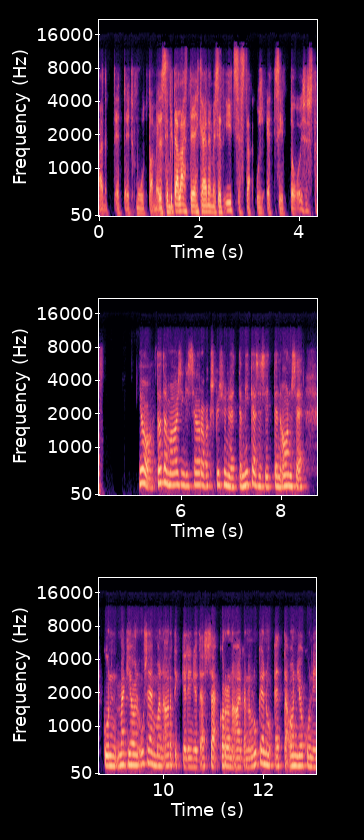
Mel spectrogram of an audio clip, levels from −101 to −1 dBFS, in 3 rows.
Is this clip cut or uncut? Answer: uncut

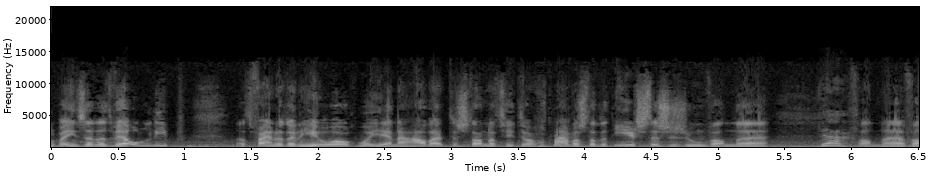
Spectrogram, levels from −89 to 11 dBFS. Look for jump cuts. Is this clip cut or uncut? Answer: uncut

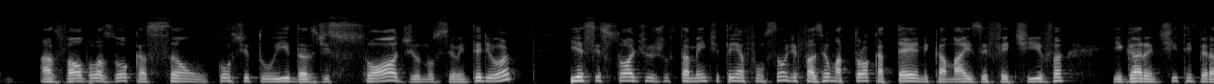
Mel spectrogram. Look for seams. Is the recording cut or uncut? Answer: uncut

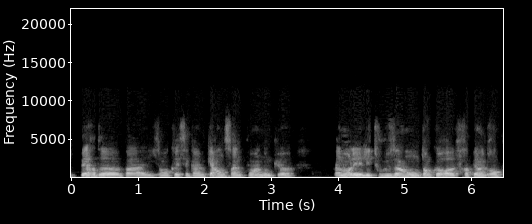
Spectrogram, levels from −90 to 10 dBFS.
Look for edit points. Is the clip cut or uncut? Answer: uncut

